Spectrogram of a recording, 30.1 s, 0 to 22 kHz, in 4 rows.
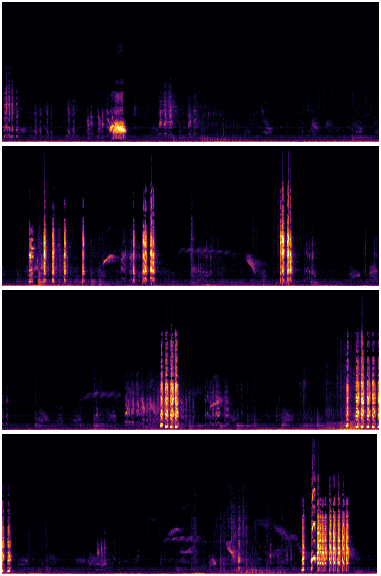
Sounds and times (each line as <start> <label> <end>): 0.0 Starling 29.8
